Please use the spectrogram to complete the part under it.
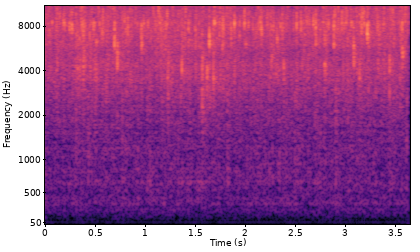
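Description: Hot oil sizzles and crackles steadily as eggplant fries, a dense hissing texture with no voices.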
